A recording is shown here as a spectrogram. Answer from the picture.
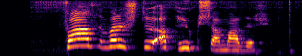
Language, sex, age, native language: Icelandic, male, 10, Icelandic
